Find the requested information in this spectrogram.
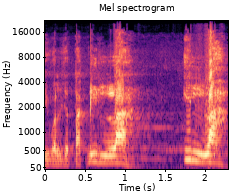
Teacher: Nah itu dibaca tarkik nggih tipis karena ciri-cirinya sebelum lafzul jalalah huruf apapun sebelum lafaz jalalah Allah berharokat kasroh, khusus kasroh. Kalau sebelum lafzul jalalah harokatnya kasroh, maka lafaz jalalahnya dibaca tipis atau tarkik. Jadi walyattaqillah, illah gitu, lah bukan loh itu kan tebel tafkhim.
